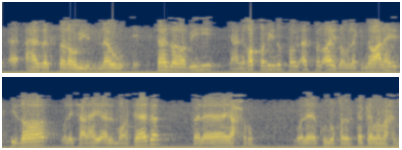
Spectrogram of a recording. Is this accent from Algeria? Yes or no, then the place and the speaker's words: no; Egypt; بنسميه عندنا في مصر الجلابية.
